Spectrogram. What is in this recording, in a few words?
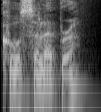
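"cause celebre", British English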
